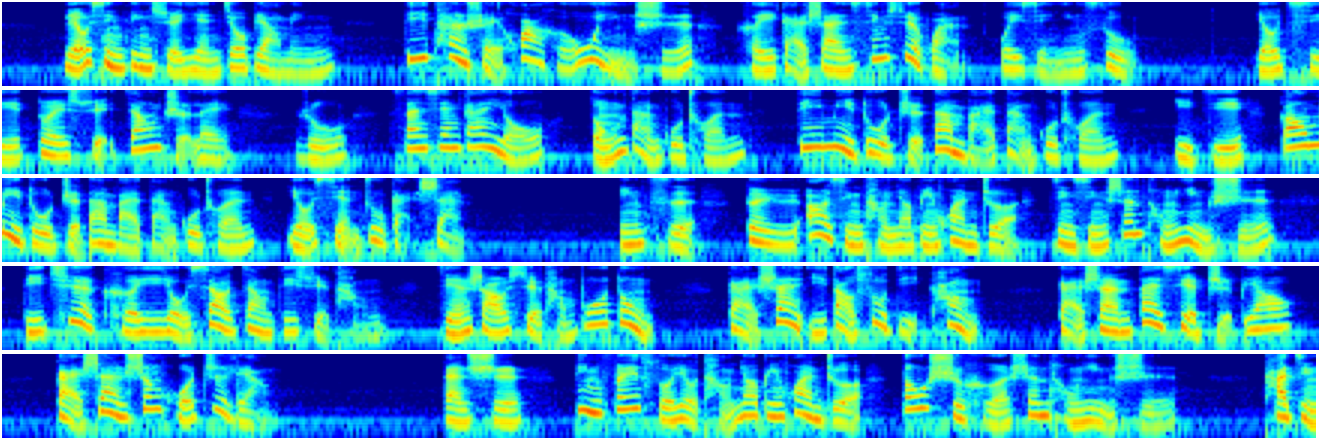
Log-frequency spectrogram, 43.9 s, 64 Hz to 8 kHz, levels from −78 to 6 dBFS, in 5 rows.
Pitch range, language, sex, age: 165-225 Hz, Chinese, female, 20-39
